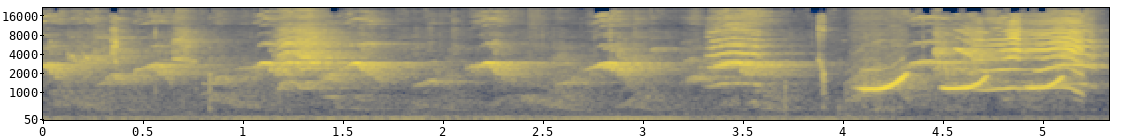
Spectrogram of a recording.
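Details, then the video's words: Indian ringneck parakeet kept as a pet, giving hoarse chattering notes and raspy bursts, followed by three sharp rising whistled calls near the end. "Parrots Beauty Funny Sound"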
